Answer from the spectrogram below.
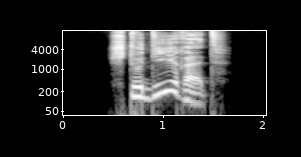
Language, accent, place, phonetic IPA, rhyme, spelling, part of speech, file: German, Germany, Berlin, [ʃtuˈdiːʁət], -iːʁət, studieret, verb, De-studieret.ogg
- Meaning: second-person plural subjunctive I of studieren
